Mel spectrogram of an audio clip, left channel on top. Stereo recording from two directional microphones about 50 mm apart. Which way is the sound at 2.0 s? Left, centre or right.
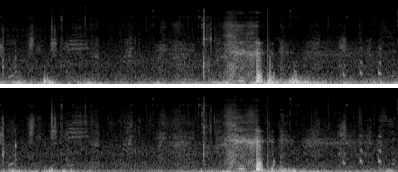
Left.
